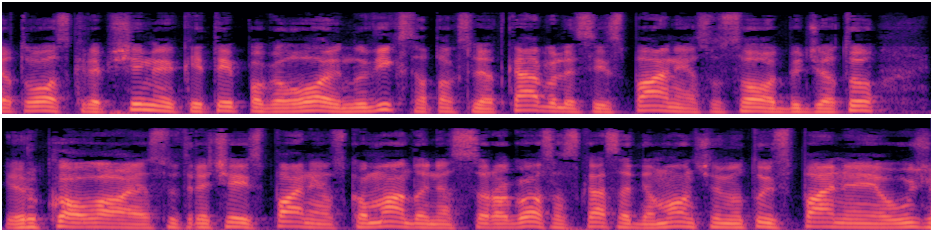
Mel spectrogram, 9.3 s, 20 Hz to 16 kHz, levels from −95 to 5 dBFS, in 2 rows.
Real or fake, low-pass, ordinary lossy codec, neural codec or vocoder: fake; 14.4 kHz; MP3, 48 kbps; codec, 44.1 kHz, 7.8 kbps, DAC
